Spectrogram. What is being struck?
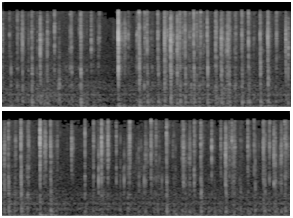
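Plastic laptop keyboard keys in a metal body.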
